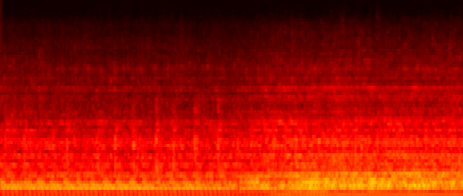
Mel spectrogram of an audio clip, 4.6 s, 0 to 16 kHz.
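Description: Suzuki DF50 50hp long-shaft tiller outboard motor, a 2024 model, idling then shifting into forward gear with no load, a steady mid-pitched engine hum that deepens and grows slightly louder partway through, with faint clunking.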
